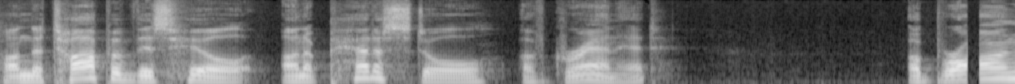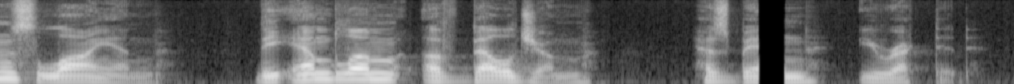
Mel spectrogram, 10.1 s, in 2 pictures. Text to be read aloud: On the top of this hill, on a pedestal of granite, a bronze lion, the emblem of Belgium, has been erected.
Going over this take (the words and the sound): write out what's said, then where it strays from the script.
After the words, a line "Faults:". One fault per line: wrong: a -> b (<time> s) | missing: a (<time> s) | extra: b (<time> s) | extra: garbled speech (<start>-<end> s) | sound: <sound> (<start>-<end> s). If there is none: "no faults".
On the top of this hill, on a pedestal of granite, a bronze lion, the emblem of Belgium, has been erected.
Faults:
sound: dropout (4.8-4.9 s)
sound: dropout (8.9-9.0 s)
